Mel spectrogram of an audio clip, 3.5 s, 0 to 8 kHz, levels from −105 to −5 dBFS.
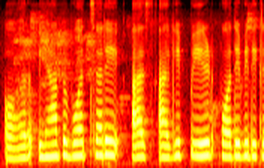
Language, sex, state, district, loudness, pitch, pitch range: Hindi, male, Arunachal Pradesh, Lower Dibang Valley, -18 LUFS, 225 Hz, 215-235 Hz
